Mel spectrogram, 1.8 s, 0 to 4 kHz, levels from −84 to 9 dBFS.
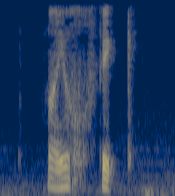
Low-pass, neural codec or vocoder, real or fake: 3.6 kHz; none; real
